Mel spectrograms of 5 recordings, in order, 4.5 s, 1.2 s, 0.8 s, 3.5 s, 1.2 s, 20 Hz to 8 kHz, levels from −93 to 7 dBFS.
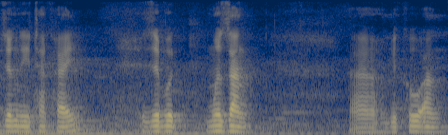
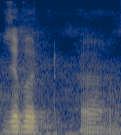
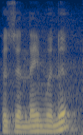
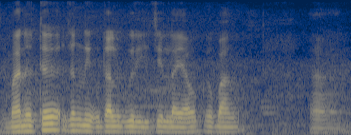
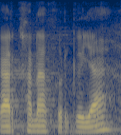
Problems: low volume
